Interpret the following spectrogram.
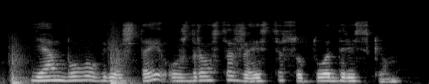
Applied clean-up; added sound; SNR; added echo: none; Wood; 12 dB; none.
